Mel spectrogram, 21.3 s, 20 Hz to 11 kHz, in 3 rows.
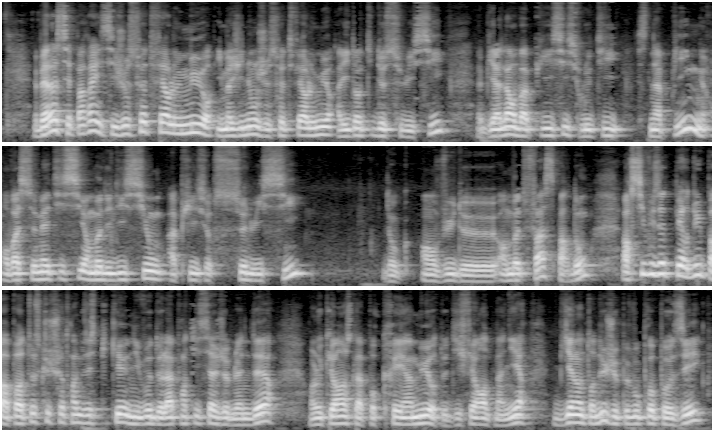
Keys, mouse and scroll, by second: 1.2-1.6 shift+middle drag, 1.8-2.8 middle drag, 3.6-4.2 middle drag, 6.1 click, 6.8 middle click, 8.2 Tab, 10.9 3, 17.6 middle click.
